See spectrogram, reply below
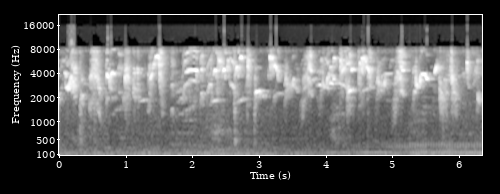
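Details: Fighting song of the oriental magpie-robin (kacer), meant to provoke emotion: busy, scratchy high warbling mixed with clear whistled slurs, delivered in a continuous rush, with a soft low hum beneath.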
